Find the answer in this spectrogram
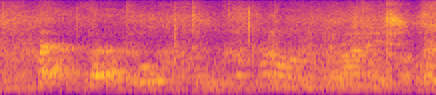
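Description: Bull terrier barking and yipping over the chatter of people in the hall.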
